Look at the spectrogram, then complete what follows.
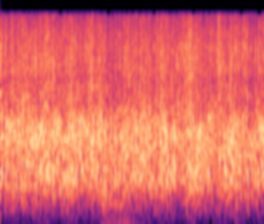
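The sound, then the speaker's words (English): Steady applause from an audience fills the whole moment, a dense wash of many hands clapping at an even, sustained level without a clear break. “They're wanting to clap for you right now, right?”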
